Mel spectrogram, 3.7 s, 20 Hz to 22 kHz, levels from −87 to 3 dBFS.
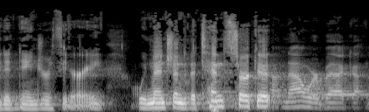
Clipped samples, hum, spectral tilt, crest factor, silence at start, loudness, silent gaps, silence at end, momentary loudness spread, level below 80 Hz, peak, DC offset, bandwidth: under 0.1%; none; -5 dB/octave; 14 dB; 0 s; -18 LUFS; none; 0 s; 10 LU; -46 dBFS; -4 dBFS; under 0.1%; 16 kHz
